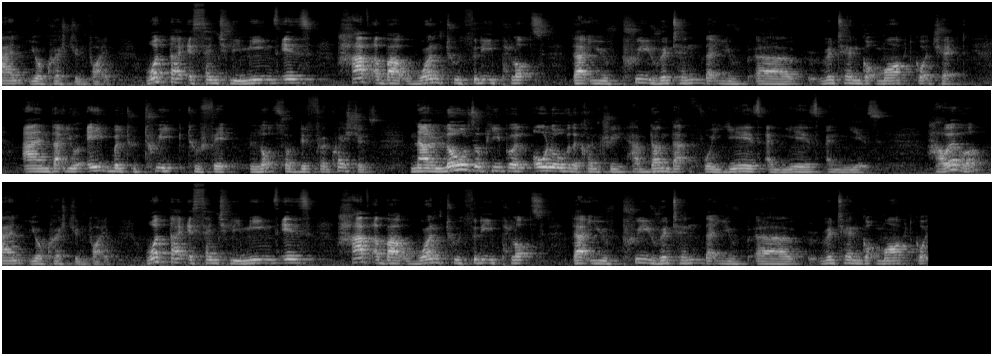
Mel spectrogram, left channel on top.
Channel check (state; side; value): drops out; right; at 9.3 s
